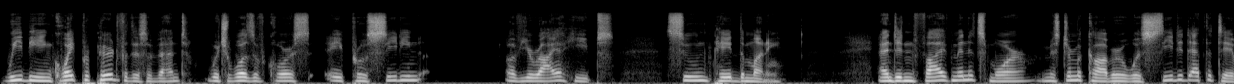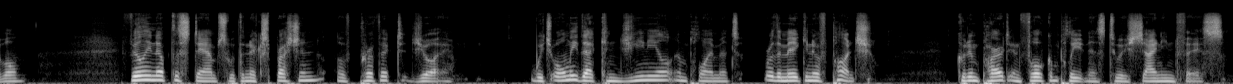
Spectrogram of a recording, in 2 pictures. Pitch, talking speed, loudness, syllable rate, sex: 165 Hz, 150 wpm, -19 LUFS, 4.8 syllables/s, male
